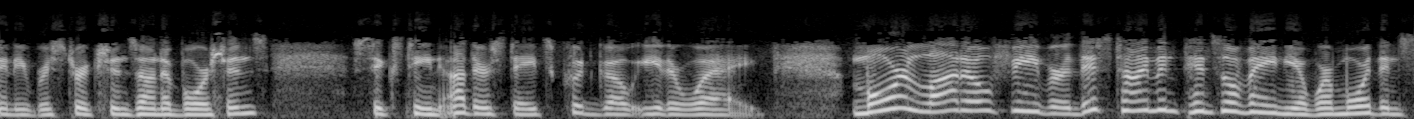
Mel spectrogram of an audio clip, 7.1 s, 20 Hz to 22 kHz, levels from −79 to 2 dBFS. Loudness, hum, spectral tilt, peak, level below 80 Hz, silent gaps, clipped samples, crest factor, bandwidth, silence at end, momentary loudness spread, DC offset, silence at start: -16 LUFS; none; -5.5 dB/octave; -2 dBFS; -56 dBFS; none; under 0.1%; 16 dB; 13 kHz; 0 s; 8 LU; under 0.1%; 0 s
